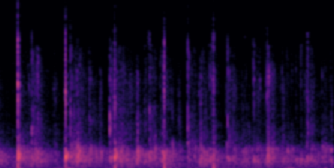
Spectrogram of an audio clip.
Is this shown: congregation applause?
yes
